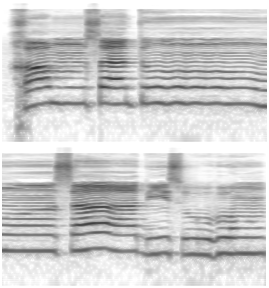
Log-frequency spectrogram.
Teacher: Tanwin bertemu dengan sin, bacanya samar didengungkan, ikhfa hakiki.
